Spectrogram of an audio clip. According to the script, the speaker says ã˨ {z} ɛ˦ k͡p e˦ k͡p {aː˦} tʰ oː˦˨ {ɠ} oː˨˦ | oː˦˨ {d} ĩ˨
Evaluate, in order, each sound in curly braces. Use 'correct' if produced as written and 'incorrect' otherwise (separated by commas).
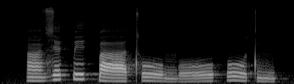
correct, incorrect, incorrect, incorrect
